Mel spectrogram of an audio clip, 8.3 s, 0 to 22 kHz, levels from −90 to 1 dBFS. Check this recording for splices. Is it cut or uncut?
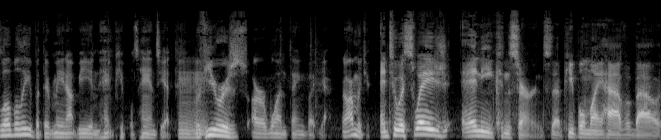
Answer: uncut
